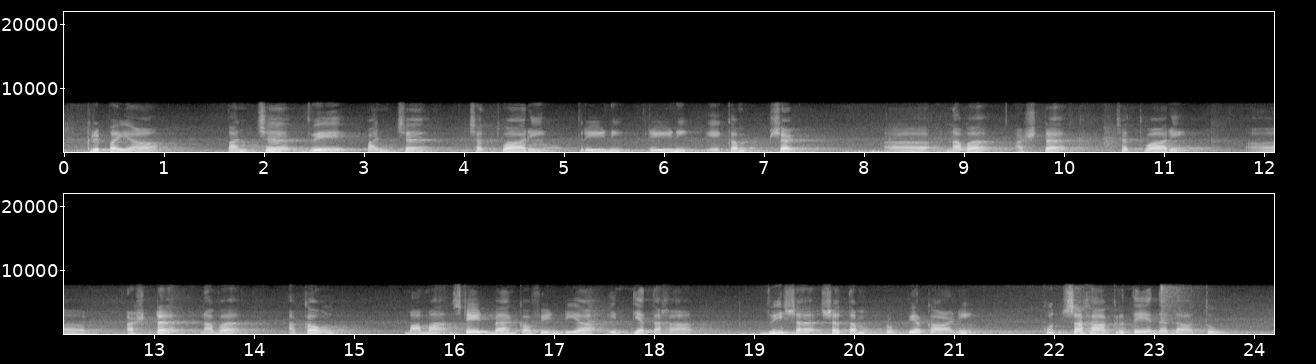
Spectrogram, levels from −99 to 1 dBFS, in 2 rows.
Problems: constant background noise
